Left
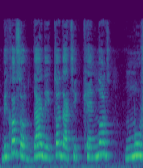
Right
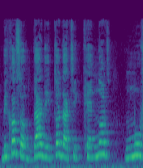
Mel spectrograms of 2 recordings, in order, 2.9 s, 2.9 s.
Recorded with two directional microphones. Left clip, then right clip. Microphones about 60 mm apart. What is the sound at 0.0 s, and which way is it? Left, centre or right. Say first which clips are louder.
Speech: left 1 dB; right.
